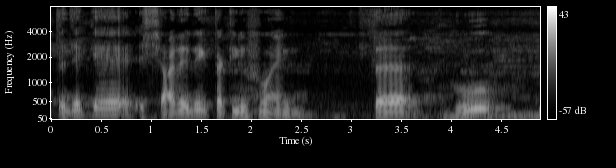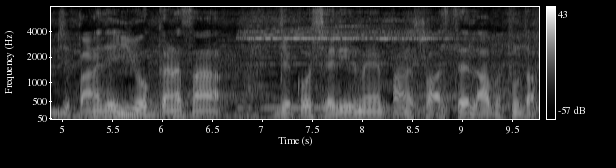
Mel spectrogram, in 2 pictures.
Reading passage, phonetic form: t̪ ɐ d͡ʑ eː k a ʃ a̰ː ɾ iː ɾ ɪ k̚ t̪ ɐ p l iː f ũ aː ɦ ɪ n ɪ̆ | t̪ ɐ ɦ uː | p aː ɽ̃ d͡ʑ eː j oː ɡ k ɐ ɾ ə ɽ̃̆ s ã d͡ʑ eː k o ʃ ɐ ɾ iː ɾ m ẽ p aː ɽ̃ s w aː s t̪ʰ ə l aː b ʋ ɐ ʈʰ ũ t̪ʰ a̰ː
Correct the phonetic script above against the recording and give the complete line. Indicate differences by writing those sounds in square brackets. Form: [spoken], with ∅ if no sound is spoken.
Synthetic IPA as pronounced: t̪ ɐ d͡ʑ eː k [e] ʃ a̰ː ɾ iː ɾ ɪ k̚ t̪ ɐ [k] l iː f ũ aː ɦ ɪ n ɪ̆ | t̪ ɐ ɦ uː | p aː ɽ̃ d͡ʑ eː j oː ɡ k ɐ ɾ ə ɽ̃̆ s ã d͡ʑ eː k o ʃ ɐ ɾ iː ɾ m ẽ p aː ɽ̃ s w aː s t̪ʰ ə l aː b ʋ ɐ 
